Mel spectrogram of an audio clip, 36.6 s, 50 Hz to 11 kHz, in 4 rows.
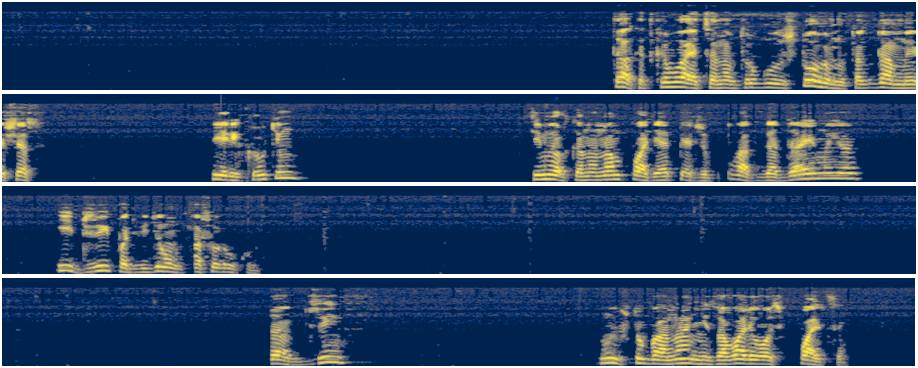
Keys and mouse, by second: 0.3 middle click, 1.1 g, 4.2-9.3 middle drag, 11.7 r, 14.7 KP_7, 16.3 r, 19.2 g, 21.7 KP_1, 22.8 shift+middle click, 24.0-25.3 shift+middle drag, 26.2-27.6 middle drag, 28.3 middle click, 30.2 g, 32.1-33.3 middle drag, 34.3 r, 35.6 g.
